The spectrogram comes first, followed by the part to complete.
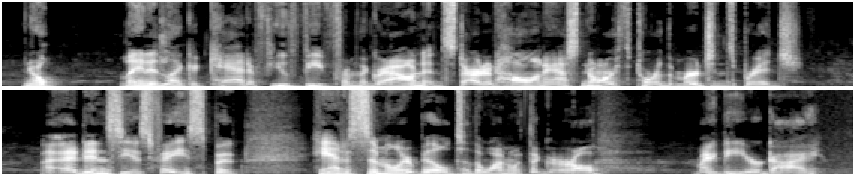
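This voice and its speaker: A woman puts on a raspy character voice with lively intonation, speaking at a moderate pace. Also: medium pitch for a woman. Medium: audio drama. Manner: wheedling, sarcastic, folksy.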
